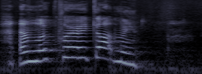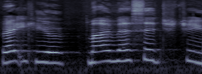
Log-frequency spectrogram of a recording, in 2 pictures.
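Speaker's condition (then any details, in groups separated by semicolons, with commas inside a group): Cerebral palsy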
